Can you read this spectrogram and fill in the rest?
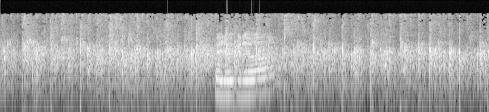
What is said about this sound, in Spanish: pido un aplauso para la organización porque de normal siempre se les da al final.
